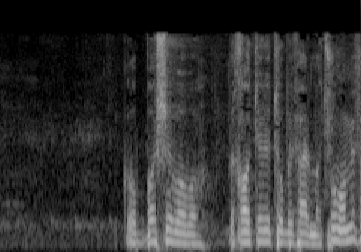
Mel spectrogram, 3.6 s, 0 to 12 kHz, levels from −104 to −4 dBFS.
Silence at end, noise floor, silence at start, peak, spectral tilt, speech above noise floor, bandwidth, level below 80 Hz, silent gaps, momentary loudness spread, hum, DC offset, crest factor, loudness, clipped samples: 0 s; -72 dBFS; 1.25 s; -20 dBFS; -5.5 dB/octave; 34 dB; 7.4 kHz; -66 dBFS; none; 11 LU; none; under 0.1%; 20 dB; -39 LUFS; under 0.1%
